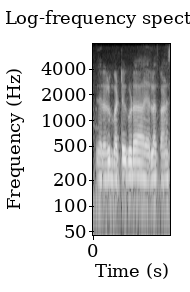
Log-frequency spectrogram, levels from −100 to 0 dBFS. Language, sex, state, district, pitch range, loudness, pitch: Kannada, male, Karnataka, Raichur, 105-110 Hz, -15 LUFS, 105 Hz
